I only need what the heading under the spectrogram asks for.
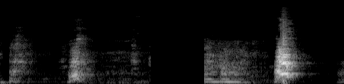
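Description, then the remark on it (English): A dog barks several times in short, separated bursts, with one loud, sharp bark near the end and a softer, whiny vocalization in between. “Why is it horning up your dog?”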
